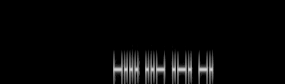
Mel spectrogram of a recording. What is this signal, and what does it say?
Morse code, heard as a keyed tone, about 46 wpm, 700 Hz. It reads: BURN
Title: Multi-letter Phonemes Repeated 3x 45wpm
